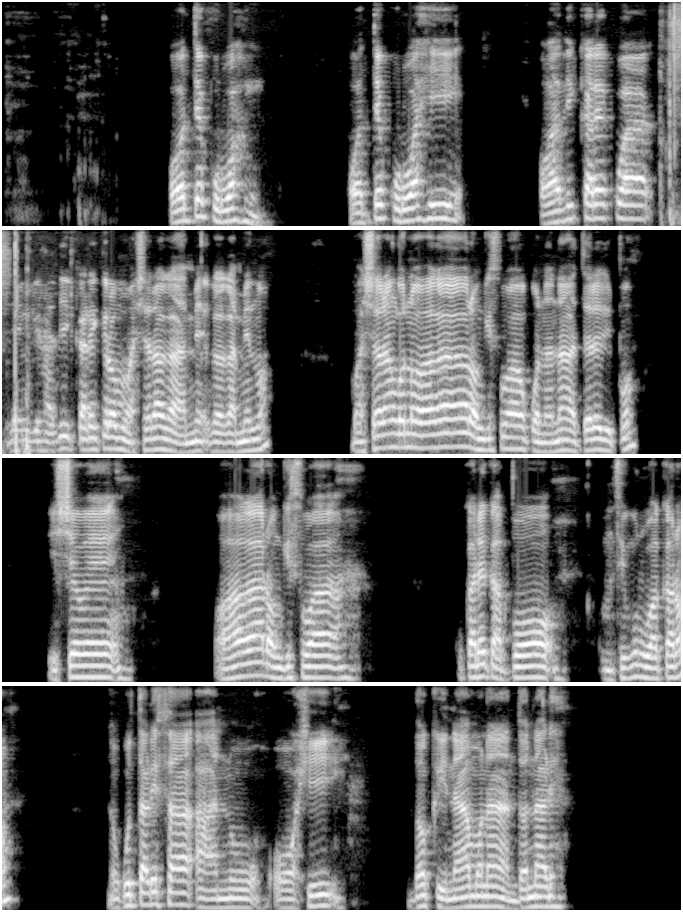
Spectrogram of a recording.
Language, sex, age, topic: Oshiwambo, male, 25-35, agriculture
